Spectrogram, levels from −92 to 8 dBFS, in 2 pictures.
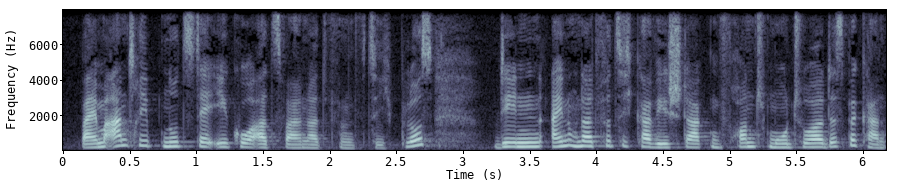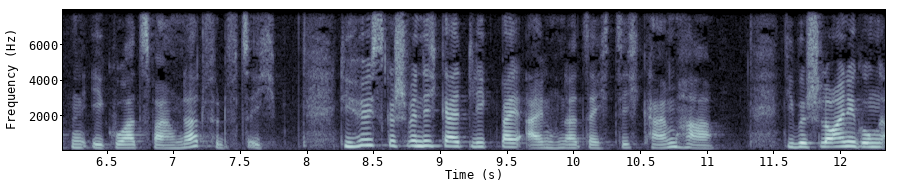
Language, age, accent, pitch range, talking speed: German, 30-49, German, 185-235 Hz, 115 wpm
